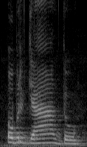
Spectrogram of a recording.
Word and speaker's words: obrigado: And one interesting thing about pronunciation is that when we speak fast, most of the times we drop the first O sound. So we say Obrigado, obrigada, obrigado, obrigada. This is very, very common. Pay attention to Brazilians speaking. You see that they drop the O pronunciation.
